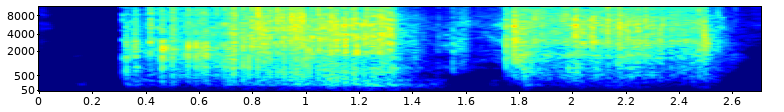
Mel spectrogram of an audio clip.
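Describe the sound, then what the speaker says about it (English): Tarot-style cards shuffled for a reading in two quick close bursts, a longer riffle followed by a shorter one after a brief pause, in an otherwise quiet room. "And last shuffle."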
